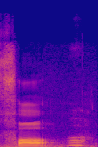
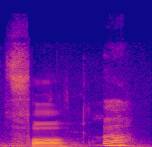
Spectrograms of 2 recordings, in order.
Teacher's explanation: اوپر والے دانتوں کے کنارے اور نچلے ہونٹ کے تر حصے سے۔ اوپر والے دانتوں کے کنارے، نیچے والے ہونٹ کے تر حصے سے۔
